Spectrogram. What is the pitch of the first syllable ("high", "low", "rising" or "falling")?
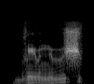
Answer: low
